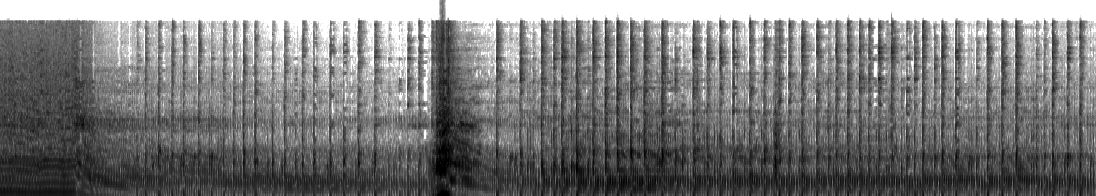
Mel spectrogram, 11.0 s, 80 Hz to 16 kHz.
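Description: Holzfforma 395XP two-stroke chainsaw at full throttle in the cut for about the first second, then dropping to a steady, pulsing idle as the throttle is released and the bar comes out of the log. About four and a half seconds in, one short, loud rev of the throttle, then it idles again.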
